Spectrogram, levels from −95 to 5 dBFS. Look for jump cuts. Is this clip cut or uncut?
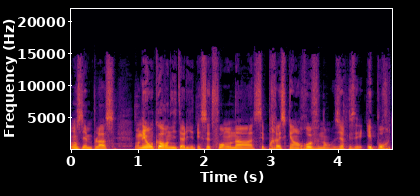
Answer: cut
